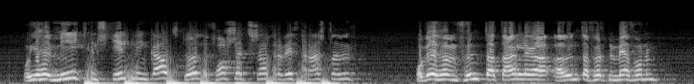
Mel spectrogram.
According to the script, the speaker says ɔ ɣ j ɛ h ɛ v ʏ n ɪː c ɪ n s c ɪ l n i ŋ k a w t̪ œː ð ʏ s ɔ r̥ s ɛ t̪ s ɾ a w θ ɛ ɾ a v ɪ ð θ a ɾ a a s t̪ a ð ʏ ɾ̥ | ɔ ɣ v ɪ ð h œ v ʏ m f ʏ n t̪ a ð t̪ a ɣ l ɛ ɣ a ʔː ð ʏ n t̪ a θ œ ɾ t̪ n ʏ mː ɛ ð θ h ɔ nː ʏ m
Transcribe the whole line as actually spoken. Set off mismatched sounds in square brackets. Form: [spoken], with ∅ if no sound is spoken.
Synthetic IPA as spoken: ɔ ɣ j ɛ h ɛ v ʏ [m] ɪː c ɪ n s c ɪ l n i ŋ k a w t̪ œː ð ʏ [f] ɔ r̥ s ɛ t̪ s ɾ a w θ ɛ ɾ a v ɪ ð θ a ɾ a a s t̪ a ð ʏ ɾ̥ | ɔ ɣ v ɪ ð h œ v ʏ m f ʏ n t̪ a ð t̪ a ɣ l ɛ ɣ a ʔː ð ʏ n t̪ a [f] œ ɾ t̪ n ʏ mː ɛ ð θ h ɔ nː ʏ m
